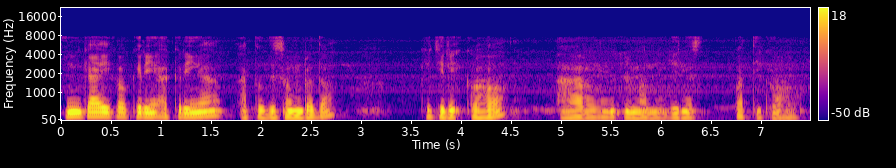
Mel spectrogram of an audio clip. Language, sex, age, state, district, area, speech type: Santali, male, 45-60, Jharkhand, Bokaro, rural, spontaneous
